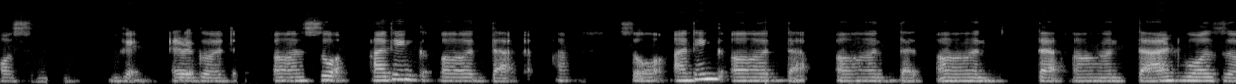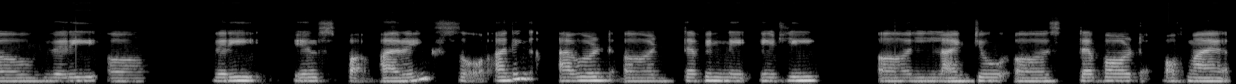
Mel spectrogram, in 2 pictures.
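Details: Woman who stammers; stuttering.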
